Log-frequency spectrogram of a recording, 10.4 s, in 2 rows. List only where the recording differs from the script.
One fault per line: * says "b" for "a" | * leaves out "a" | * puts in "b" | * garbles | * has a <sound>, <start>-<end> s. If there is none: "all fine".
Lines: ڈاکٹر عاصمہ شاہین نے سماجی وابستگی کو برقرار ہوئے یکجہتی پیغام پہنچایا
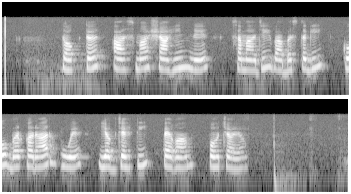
* has a thud, 9.3-9.8 s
